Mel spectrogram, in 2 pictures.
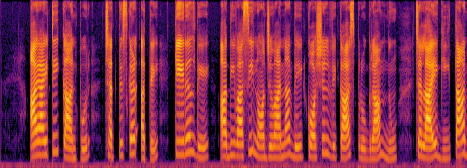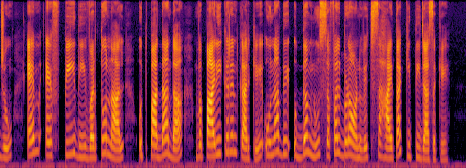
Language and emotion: Punjabi, neutral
